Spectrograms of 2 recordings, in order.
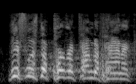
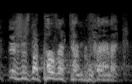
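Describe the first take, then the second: First: This was the perfect time to panic, each word pressed, louder and a little higher; emphatic Woody quote. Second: Said in the usual way. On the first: Retold or imitated. Woody answering Buzz, said with emphatic stress. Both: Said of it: "He looks back and goes".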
